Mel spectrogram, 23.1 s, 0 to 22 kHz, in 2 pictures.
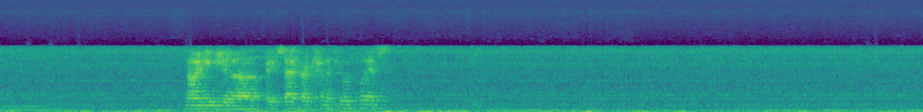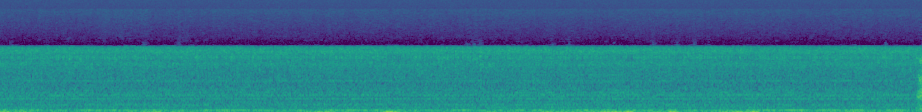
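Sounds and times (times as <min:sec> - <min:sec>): room noise hum and hiss: 0:00.0 - 0:23.0.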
